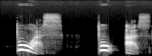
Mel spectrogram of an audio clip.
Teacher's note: dos vocales, una cerrada más una abierta, pero la cerrada tiene mayor fuerza de voz, explosión de voz. Lleva tilde, además de ser una grave llana terminada en S.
